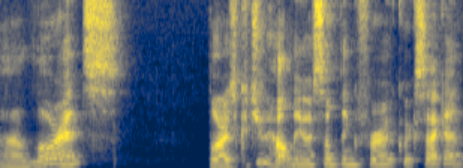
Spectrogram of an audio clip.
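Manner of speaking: high, lifted, almost cooing, flirty voice. Game narrator voicing Willa calling to a character from behind, Willa's cooing voice. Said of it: "almost cooing kind of voice".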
